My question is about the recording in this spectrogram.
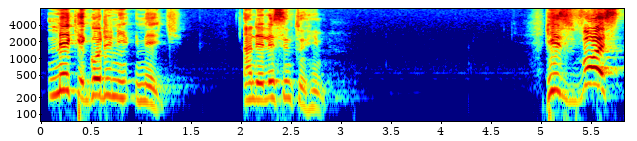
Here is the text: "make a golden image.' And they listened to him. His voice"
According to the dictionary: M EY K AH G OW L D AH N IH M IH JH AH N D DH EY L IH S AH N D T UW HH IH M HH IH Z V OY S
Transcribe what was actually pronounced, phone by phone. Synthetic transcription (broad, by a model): M EY K AH G OW D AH N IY M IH JH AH N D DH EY L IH S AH N T UW HH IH M HH IH Z V OY S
